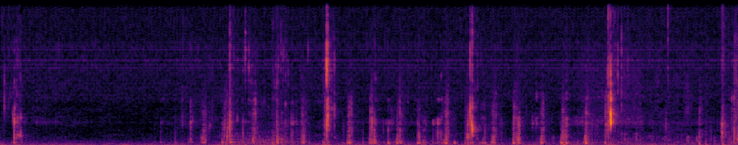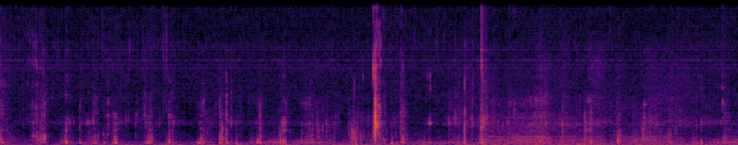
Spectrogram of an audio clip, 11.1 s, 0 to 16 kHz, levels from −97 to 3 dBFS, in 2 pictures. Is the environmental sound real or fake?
fake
